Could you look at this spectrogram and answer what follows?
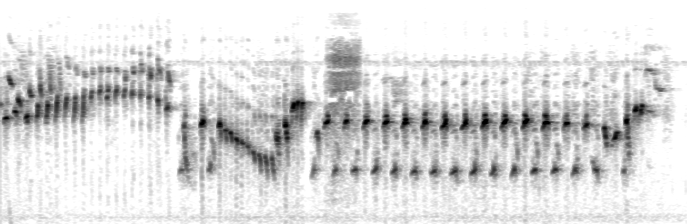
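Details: Murai batu (white-rumped shama) masteran song: a quick rattling trill, a descending slurred phrase, then a long run of evenly repeated two-note chirps, about four each second, ending in a rising whistle.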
